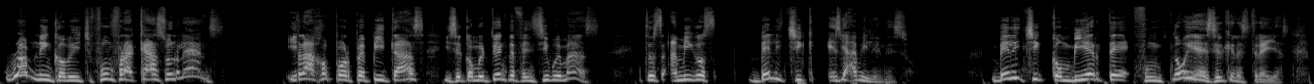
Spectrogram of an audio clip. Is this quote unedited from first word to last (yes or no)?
no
